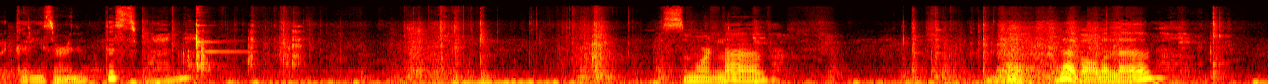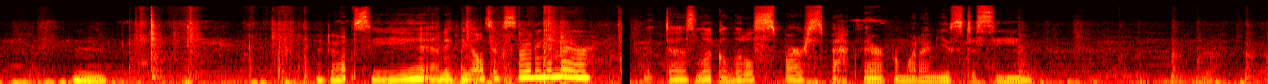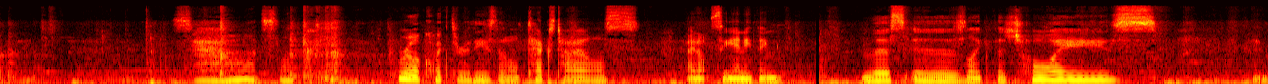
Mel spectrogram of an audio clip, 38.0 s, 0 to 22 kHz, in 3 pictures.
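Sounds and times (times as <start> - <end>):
items rattling in wire cart: 2.5 - 6.8.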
